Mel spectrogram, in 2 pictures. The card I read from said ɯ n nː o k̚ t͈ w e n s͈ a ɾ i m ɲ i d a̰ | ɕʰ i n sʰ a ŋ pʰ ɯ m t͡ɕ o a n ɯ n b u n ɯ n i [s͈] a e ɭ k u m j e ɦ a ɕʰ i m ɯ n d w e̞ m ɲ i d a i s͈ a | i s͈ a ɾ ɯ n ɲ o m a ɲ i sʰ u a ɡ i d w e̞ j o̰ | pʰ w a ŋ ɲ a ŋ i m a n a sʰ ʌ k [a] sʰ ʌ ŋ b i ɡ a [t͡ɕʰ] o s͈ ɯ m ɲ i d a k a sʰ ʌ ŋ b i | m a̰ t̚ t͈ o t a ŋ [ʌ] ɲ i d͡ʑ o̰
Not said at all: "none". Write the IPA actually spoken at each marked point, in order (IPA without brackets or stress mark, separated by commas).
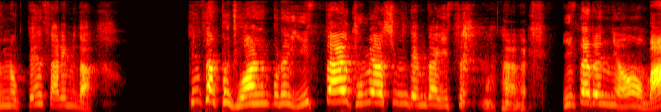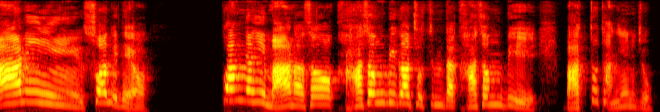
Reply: s͈, a, t͡ɕ, ʌ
